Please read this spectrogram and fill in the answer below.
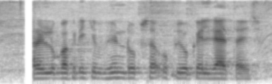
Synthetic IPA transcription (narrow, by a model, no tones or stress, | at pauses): əɾelubəkɾikebibʱinːɾupsə̃ʔupjoɡ̚kəld͡ʒajt̪əjt͡ʃʰ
